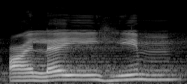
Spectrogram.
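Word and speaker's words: عليهم: salah itu kemudian Him Ini H cara baca H ditekan sedikit ya Jangan him jangan berbentuk seperti makharijul Huruf ya kalau nggak ditekan berarti hanya itu kurang jelas tapi ditekan sedikit alaihim him karena makarijul huruf H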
